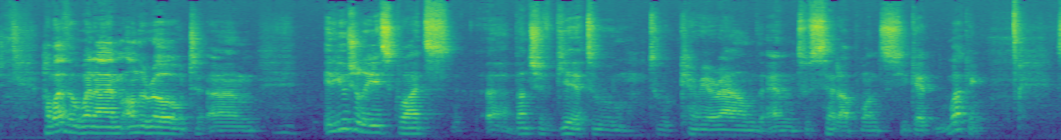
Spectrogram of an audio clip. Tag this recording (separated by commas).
Speech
